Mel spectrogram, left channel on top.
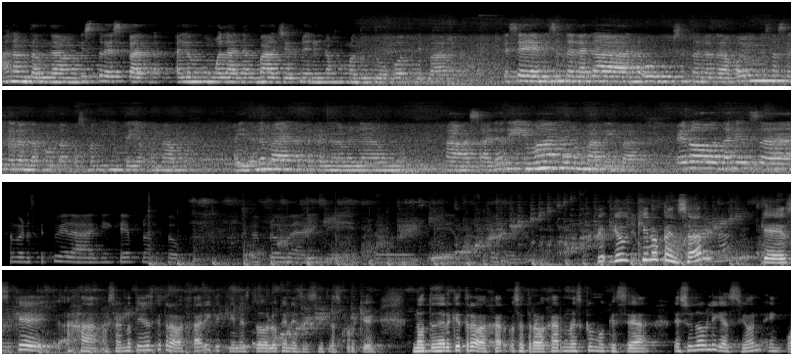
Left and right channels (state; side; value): different; both; correlation 0.01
